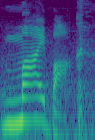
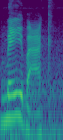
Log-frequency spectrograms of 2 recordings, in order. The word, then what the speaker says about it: Maybach: I need to remember the way that you pronounce it is mybach not Maybach mybach wasn't mybach a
